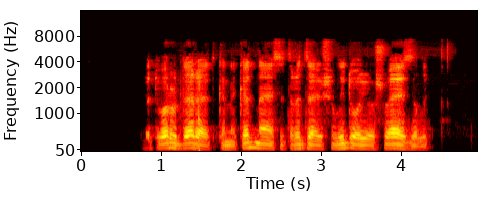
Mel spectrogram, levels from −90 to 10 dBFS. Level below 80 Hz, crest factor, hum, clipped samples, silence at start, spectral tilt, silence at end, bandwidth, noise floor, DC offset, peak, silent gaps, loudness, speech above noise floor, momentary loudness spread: -50 dBFS; 20 dB; none; under 0.1%; 0.8 s; -5 dB/octave; 0.65 s; 7.6 kHz; under -90 dBFS; under 0.1%; -4 dBFS; none; -23 LUFS; over 67 dB; 13 LU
